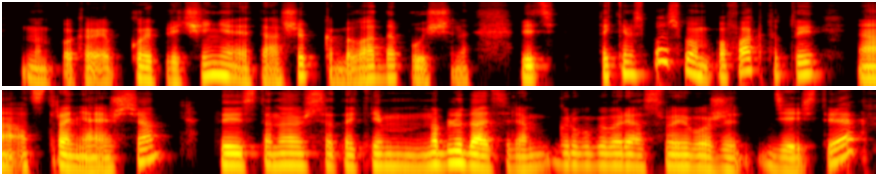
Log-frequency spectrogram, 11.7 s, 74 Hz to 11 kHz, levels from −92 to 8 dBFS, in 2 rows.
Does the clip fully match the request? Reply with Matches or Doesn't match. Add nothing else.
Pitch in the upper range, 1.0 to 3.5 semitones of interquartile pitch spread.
Doesn't match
